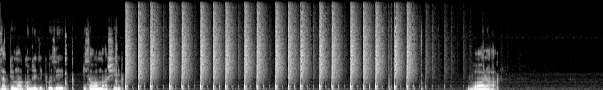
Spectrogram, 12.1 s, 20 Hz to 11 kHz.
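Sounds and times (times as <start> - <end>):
snare drum hits: 2.5 - 9.8.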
